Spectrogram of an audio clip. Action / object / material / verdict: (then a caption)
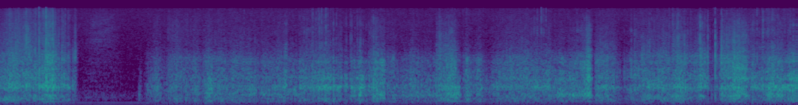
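scrape / open-cell foam microphone windscreen / foam / none. Painted medium-length fingernails and the fingertips of both hands scratch and rub a small, soft black open-cell foam windscreen over a handheld recorder's microphone. A close, dense crackling and scraping rustle fills the clip, broken by a brief near-silent pause just before the second mark. Several sharper, brighter scratches then rise out of the steady rubbing.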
